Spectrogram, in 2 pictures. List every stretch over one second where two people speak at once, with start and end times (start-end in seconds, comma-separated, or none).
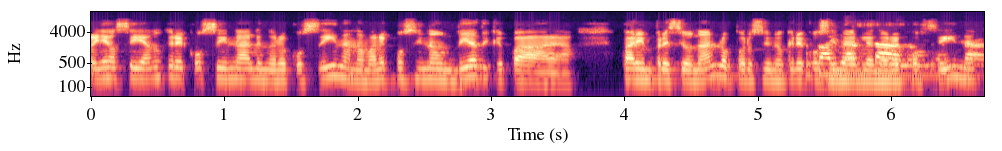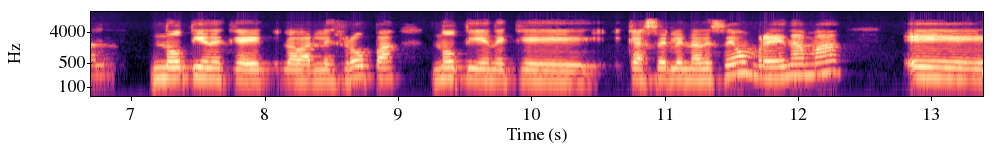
5.3-6.7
